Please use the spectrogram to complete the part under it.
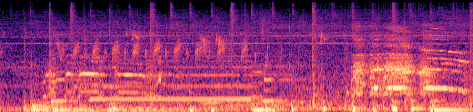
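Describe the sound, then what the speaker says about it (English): Domestic roosters crow repeatedly, some near and some farther off, with occasional clucking and other birds in the quiet Thai countryside background. "he records domestic roosters crowing in the Thai countryside"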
